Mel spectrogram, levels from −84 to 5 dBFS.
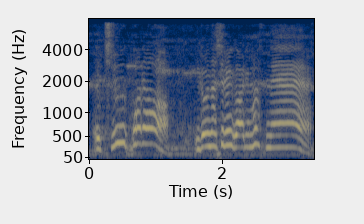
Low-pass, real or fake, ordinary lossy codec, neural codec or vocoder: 7.2 kHz; fake; AAC, 32 kbps; codec, 16 kHz, 16 kbps, FunCodec, trained on LibriTTS, 50 frames a second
